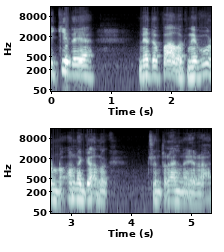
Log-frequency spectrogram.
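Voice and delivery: high, loud shaming call-out.

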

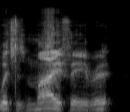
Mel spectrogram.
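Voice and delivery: dry, slightly low sarcasm. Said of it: "in case you can't tell I'm being sarcastic".

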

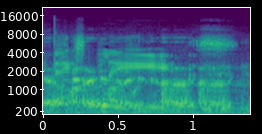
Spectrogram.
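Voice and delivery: low, loud called-out shout.

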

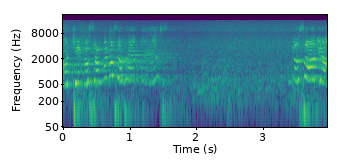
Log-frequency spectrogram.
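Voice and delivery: high, nasty, shouted cartoon character voice.

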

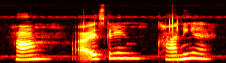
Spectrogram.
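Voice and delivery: sleepy, drowsy, half-asleep voice. Falling asleep in the car, answering his brother, in a sleepy voice. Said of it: "सोई हुई आवाज़ में बोल रहा था".

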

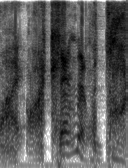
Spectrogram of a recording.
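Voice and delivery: slow, clumsy, badly done duck-quack voice. Showing that you can't do the impression well, give your best attempt, a bad Donald Duck impression. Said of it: "That's my best attempt".

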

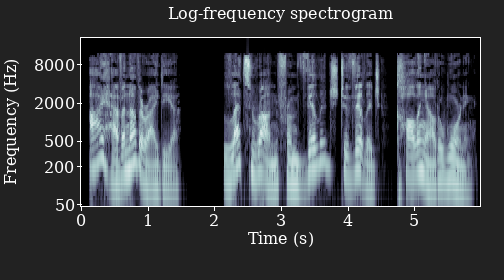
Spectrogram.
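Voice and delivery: plain

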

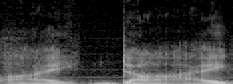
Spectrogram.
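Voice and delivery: ordinary delivery

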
